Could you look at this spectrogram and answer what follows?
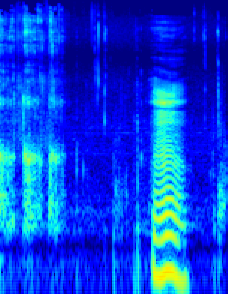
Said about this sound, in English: You getting your sip on? Mm-hmm. I like those gulping sounds. The sounds of your internal... warming up.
